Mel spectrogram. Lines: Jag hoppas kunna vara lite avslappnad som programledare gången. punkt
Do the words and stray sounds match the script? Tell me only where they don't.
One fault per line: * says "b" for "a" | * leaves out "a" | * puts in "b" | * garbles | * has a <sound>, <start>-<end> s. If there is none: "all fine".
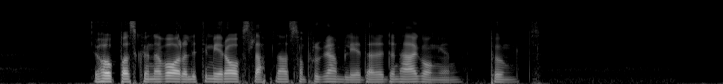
* puts in "mer"
* puts in "den här"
